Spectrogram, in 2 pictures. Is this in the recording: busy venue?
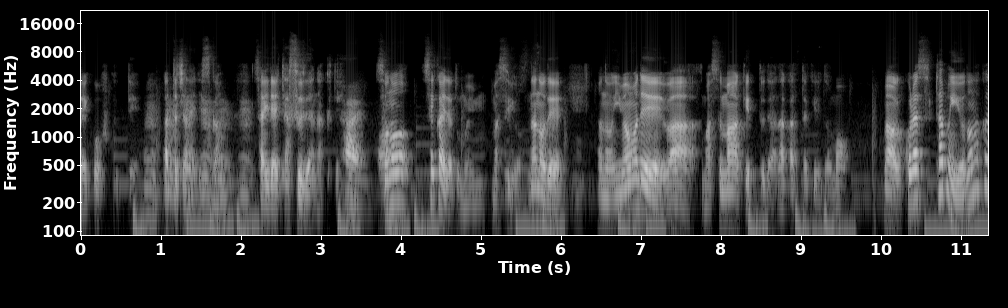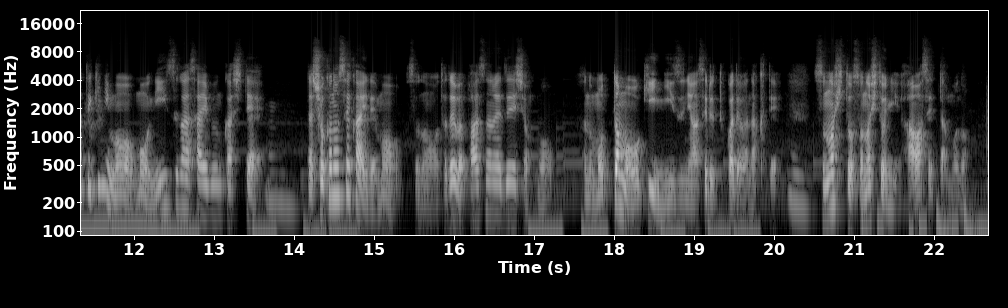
no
